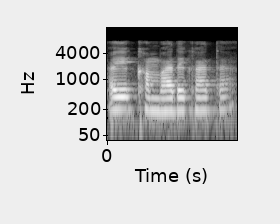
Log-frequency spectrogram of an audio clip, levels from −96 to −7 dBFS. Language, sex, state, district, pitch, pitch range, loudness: Bhojpuri, female, Uttar Pradesh, Ghazipur, 190 Hz, 185-195 Hz, -19 LUFS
